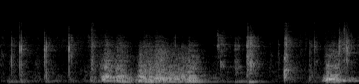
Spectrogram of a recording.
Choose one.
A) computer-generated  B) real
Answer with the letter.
A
